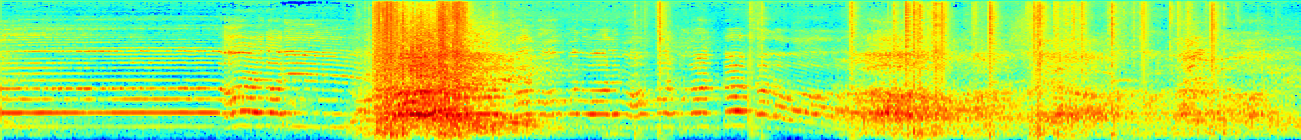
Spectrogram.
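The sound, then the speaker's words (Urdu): A crowd shouts the Naara-e-Haidari religious slogan. A sustained lead voice calls out and a loud massed roar answers. More calling follows, then a longer stretch of rough crowd shouting. “صلوات مکمل ہو گئی تو ان کی فرمائش پوری کیجیے، اور نعرہ حیدری لگا رہے ہیں، کیا نہیں لگائیے گا؟”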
